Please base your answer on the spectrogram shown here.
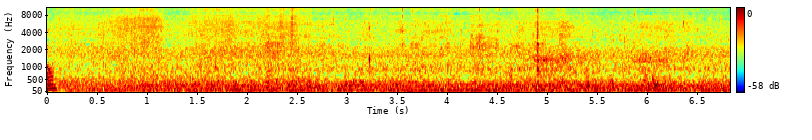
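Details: Steady wind buffeting the microphone over the rush of waves and surf in harsh winter cold, with a few faint knocks and no animal calls.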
